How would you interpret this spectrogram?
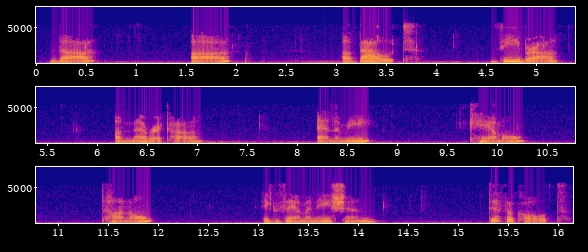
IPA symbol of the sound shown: ə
